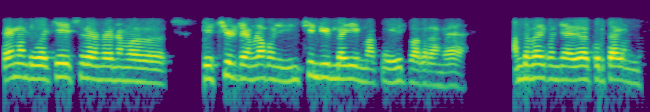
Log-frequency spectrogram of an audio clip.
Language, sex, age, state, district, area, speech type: Tamil, male, 45-60, Tamil Nadu, Perambalur, urban, conversation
